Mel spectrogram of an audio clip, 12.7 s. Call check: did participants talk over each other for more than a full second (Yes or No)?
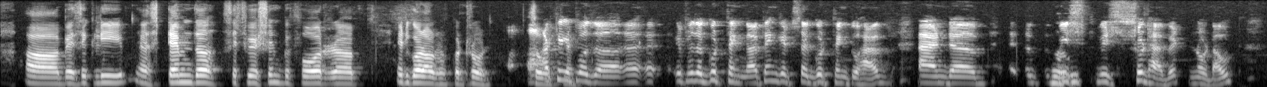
No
